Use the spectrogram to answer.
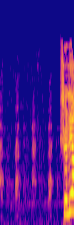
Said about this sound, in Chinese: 这时候，他听到了一声狗叫，然后一个滑溜溜的舌头在舔他的脸。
